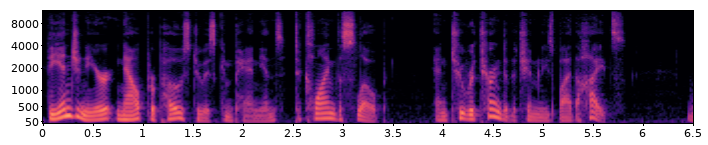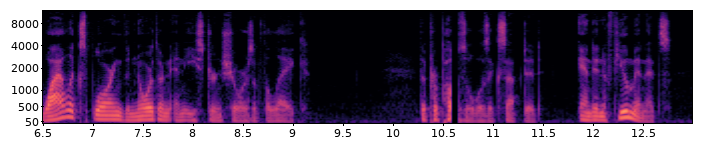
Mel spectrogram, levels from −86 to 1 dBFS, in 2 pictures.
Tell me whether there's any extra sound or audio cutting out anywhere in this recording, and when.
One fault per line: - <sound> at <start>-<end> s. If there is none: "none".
- dropout at 10.6-10.7 s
